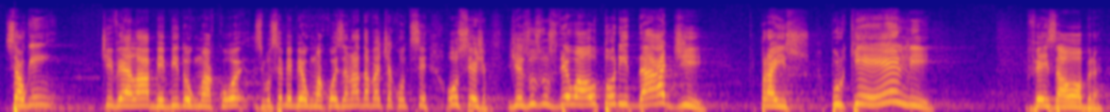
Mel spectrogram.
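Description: Brief: middle-aged pastor, very high voice, emphatic sermon, big hall reverb. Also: male voice, normal speed, fairly bright tone. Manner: fiery, emphatic declarations with acted-out quotes.

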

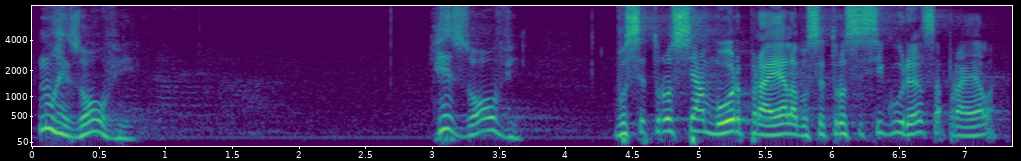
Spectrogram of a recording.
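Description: A man's voice: high voice, animated, a little slow, long pauses, slightly rough, long reverb tail. A man preaching a sermon, emphatic and asking his listeners questions. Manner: emphatic, asks the congregation questions.

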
